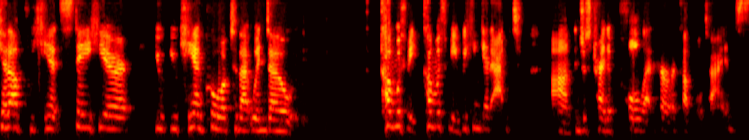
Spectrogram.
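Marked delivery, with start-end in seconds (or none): 0.0-6.4 begging, coaxing, earnest pleading tone. Acting out a character trying to wake someone: pleading. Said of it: "plead with her".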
